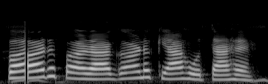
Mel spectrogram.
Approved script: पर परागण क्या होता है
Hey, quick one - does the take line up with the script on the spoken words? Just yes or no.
yes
